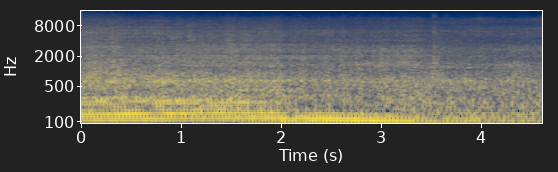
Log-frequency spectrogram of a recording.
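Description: A motorcycle engine runs loud and steady close up while riding through a traffic jam on a road trip from Hooghly to Gangtok, with a continuous rumbling drone and no pauses.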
